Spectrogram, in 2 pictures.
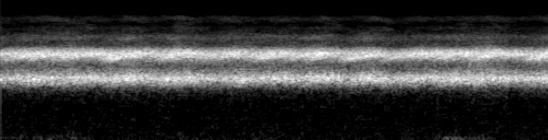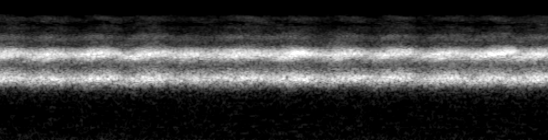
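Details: Hallowell's tree frogs (Hyla hallowellii) call in a dense chorus, a steady, loud, high-pitched rattling "gii-gii" buzz with no pauses.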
